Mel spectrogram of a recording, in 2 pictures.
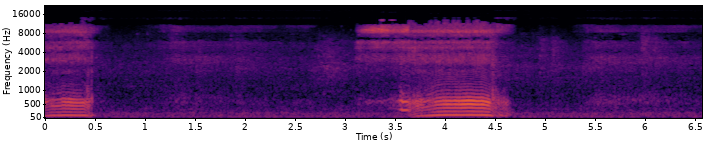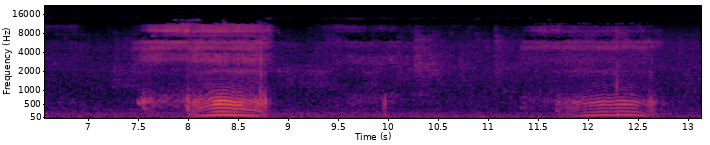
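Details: Pug snoring in an office: loud, low, rasping snores with a wavering buzzy tone, roughly every four seconds, four in the span, with quiet room hum between.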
